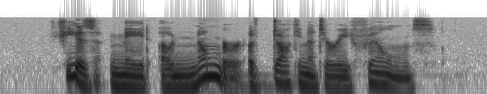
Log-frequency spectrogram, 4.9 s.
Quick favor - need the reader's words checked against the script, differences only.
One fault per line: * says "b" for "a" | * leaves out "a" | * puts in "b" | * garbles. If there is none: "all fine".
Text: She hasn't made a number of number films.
* says "has" for "hasn't"
* says "documentary" for "number"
